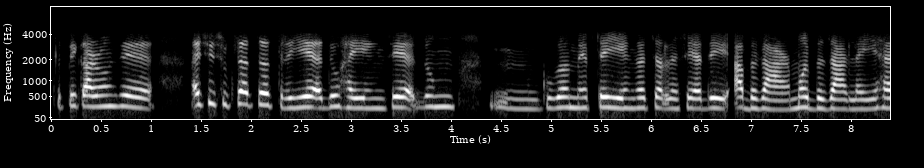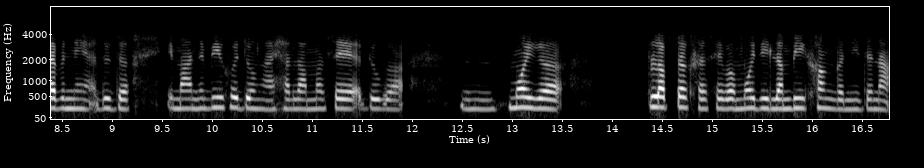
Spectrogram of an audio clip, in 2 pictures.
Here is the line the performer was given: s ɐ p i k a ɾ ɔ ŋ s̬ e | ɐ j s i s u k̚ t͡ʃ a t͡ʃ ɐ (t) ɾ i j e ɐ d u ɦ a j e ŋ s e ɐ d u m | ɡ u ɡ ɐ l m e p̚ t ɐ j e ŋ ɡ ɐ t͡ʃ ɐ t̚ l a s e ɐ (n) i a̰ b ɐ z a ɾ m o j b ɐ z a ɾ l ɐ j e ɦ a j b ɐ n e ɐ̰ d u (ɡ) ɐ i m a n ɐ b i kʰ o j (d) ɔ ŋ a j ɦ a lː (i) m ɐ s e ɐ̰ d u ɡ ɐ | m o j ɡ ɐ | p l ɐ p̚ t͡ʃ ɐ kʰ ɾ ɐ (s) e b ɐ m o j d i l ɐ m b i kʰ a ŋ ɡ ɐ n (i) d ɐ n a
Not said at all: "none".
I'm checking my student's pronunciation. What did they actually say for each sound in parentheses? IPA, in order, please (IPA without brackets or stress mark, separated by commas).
t, d, d, d, a, s, i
